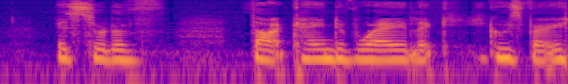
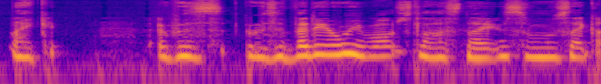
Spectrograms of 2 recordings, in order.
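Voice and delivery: usual speaking voice

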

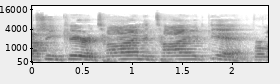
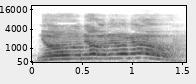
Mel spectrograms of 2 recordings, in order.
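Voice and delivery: Peter protesting; 4 semitones higher, 8 dB louder, slower than usual. Retold or imitated. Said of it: "he said".

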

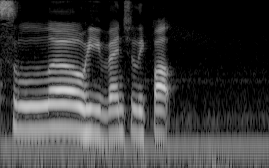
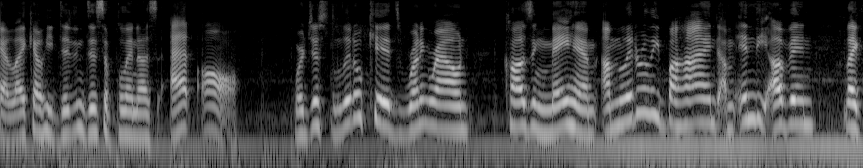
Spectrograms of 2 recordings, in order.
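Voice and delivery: usual speaking voice

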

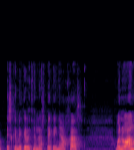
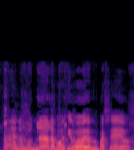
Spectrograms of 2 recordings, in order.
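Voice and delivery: mock weary stroller; bored cart pusher voice; 6 semitones higher than usual. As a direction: voice the fed-up guy pushing the cart. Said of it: "con cara de".

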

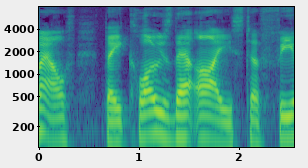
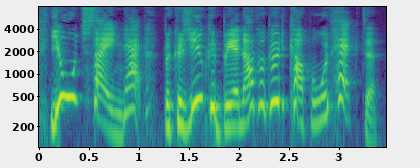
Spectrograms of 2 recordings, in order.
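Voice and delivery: put-on high girl voice; 12 semitones higher, 3 dB louder than usual. Sarah voiced in read fiction.

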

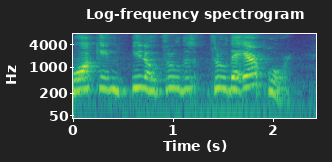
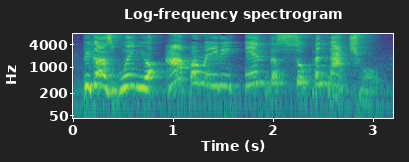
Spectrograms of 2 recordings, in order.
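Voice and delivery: louder, rising fervent exhortation; preaching at full force; 4 semitones higher, 3 dB louder than usual. Acted. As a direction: preach it out to the whole room.

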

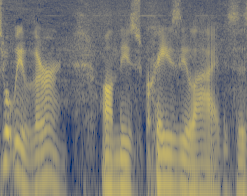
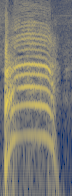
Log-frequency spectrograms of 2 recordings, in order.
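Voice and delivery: startled yelp; 8 dB louder than usual. Real, not acted. Reacting to loud dryer noise.

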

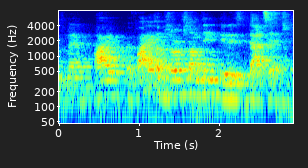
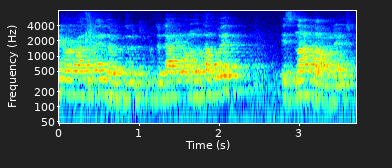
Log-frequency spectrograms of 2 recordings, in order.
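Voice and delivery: ordinary talk, nothing marked

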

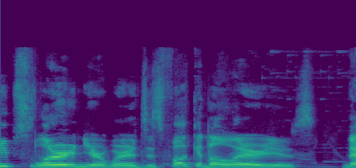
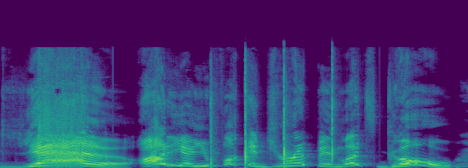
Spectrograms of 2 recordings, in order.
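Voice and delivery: loud, higher hype cheer; hype shout; 7 semitones higher, 6 dB louder, slower than usual. Retold or imitated. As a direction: cheer her on, hyped. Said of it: "usually I'd be like".

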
